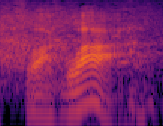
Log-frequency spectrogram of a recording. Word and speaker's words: foie gras: Foie gras.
